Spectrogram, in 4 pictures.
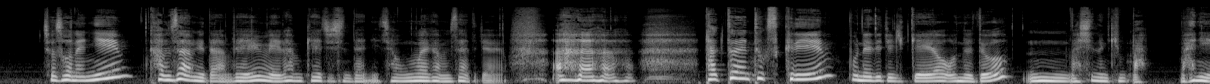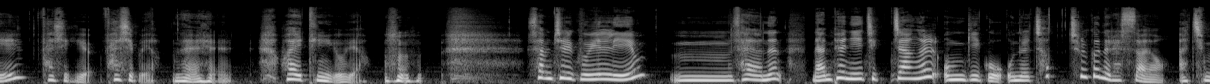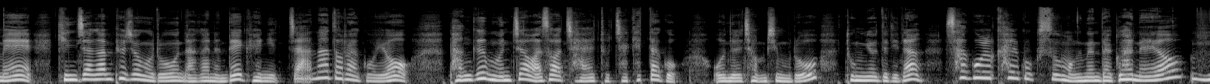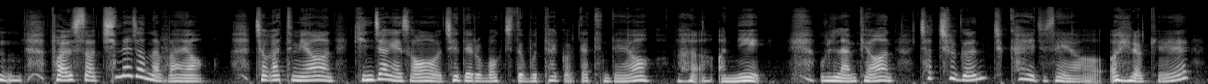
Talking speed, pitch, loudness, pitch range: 245 characters per minute, 185 Hz, -17 LUFS, 155-225 Hz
